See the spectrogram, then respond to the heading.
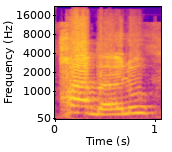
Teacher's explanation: قاب لفظ بنے گا قاب قاف کو قلقلہ کرتے ہوئے پڑھیں لام کے اوپر پیش ہے لو بغیر کھینچے پڑھیں گے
